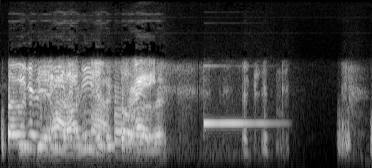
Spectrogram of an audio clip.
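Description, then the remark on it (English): A single steady electronic telephone keypad tone sounds for about a second, clear, with someone talking just before and a few quiet voice sounds around it. “listen to that phone.”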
